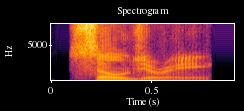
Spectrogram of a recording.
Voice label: "soldiery", British

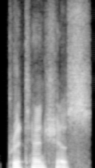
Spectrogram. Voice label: "Pretentious", American

